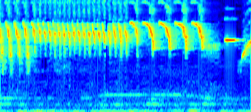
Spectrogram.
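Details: Singing canary in the Indonesian 'gacor cengkok mewah' style. It gives a fast, high, rattling trill that slows into separate downward-sweeping notes, then ends with a couple of rising whistles.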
